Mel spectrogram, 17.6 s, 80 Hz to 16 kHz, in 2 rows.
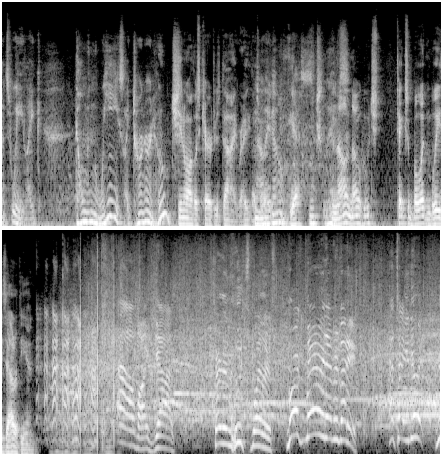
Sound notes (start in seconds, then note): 9.5 laughs; 10.0 cheers and applause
